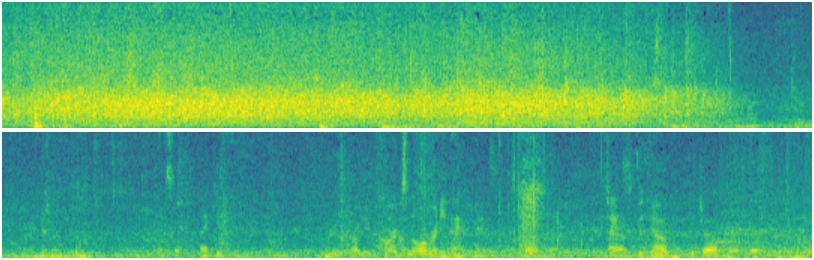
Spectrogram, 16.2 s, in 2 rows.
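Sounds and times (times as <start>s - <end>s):
audience applause for panelists: 0.0s - 7.5s
speech: 12.2s - 13.1s, 14.5s - 16.0s.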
